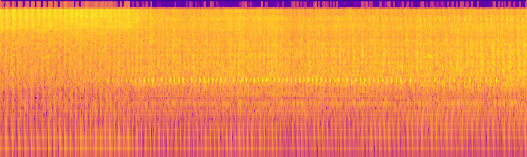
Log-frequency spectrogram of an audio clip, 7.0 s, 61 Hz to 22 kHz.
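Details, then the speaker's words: Mitsubishi NM85 diesel about 40 years old, rebuilt from scrap, test run before delivery: fast steady clatter with thin bearing whine on top from the cooling fan bearing; non-original spring, injector and air problems also noted. "แล้วก็สังเกตมันจะดังลูกปืนพัดลมนะครับ"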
